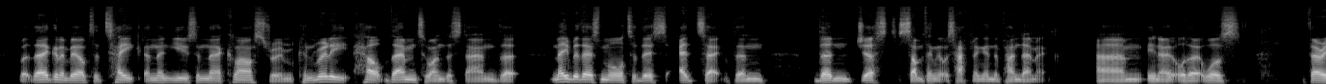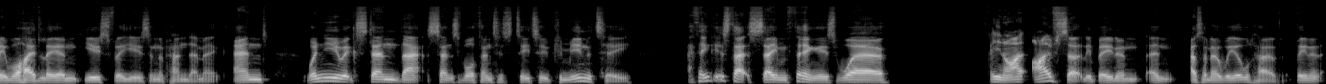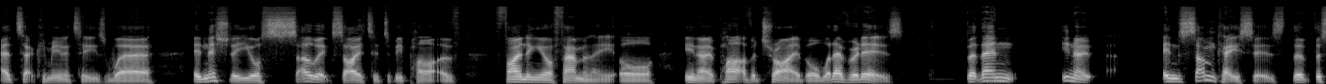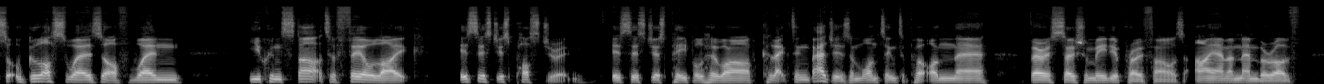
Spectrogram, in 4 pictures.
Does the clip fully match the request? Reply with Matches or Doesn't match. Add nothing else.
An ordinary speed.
Matches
